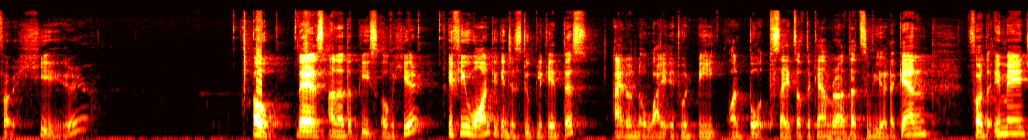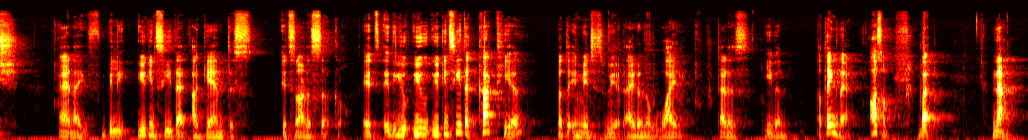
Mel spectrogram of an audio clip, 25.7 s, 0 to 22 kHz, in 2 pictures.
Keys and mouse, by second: 24.5 shift+middle click.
